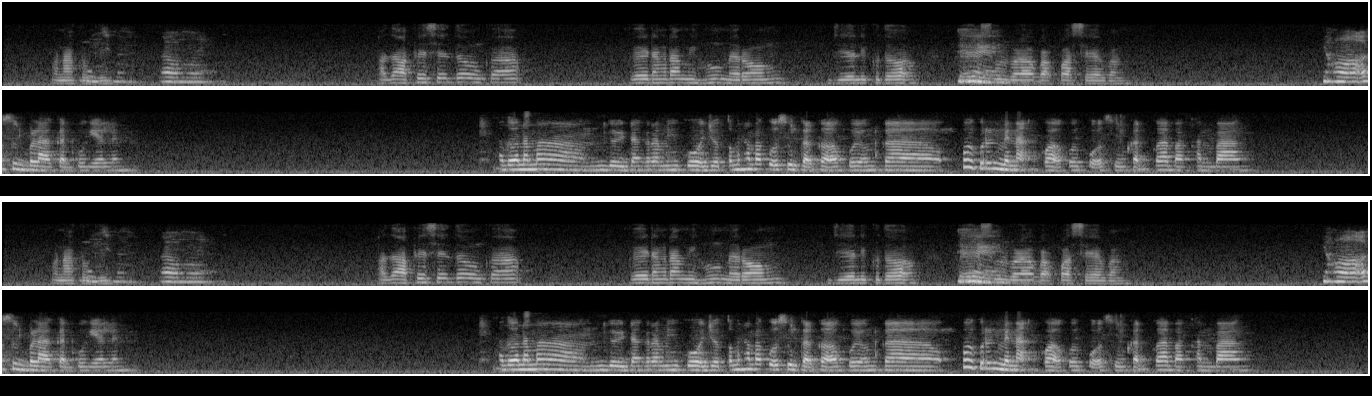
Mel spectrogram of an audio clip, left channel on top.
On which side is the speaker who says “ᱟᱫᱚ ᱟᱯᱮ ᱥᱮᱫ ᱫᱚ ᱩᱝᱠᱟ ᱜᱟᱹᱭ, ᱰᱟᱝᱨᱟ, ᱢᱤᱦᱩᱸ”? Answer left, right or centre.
Right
